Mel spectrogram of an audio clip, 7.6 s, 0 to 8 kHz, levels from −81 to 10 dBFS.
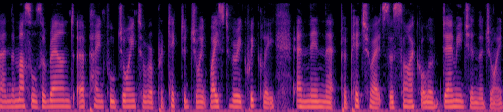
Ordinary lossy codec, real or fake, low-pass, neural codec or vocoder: MP3, 48 kbps; real; 7.2 kHz; none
